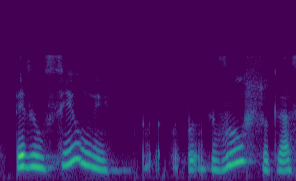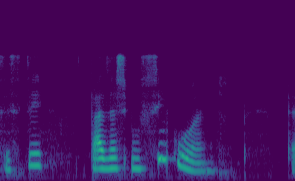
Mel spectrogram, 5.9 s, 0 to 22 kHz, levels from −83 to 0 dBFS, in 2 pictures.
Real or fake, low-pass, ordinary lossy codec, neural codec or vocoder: fake; 7.2 kHz; none; codec, 24 kHz, 0.9 kbps, WavTokenizer, small release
